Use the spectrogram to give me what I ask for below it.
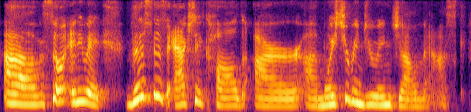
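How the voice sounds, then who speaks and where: A woman's voice: fairly high pitch, lively intonation, normal speed. A woman in her fifties, a skincare consultant giving a live product demonstration and coaching viewers directly in an earnest way. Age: 50s.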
